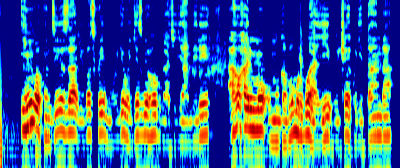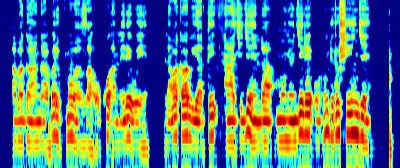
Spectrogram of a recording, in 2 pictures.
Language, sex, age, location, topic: Kinyarwanda, male, 18-24, Nyagatare, health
